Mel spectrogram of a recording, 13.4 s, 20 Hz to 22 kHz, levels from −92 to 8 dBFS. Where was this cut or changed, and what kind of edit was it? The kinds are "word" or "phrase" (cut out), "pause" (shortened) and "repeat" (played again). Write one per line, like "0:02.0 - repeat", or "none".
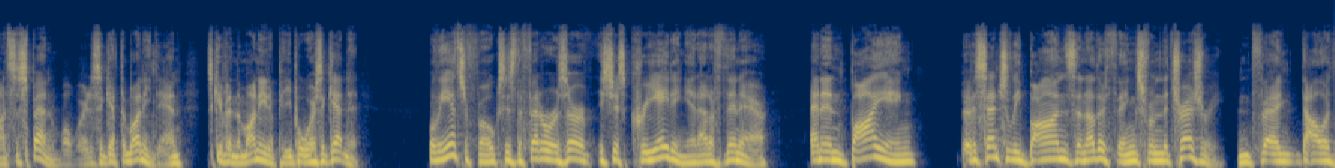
0:09.3 - pause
